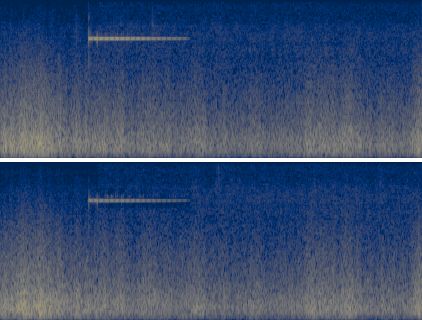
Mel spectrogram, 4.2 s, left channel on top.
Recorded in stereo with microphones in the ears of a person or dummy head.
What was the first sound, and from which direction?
A bicycle bell, 45° left (ahead or behind).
